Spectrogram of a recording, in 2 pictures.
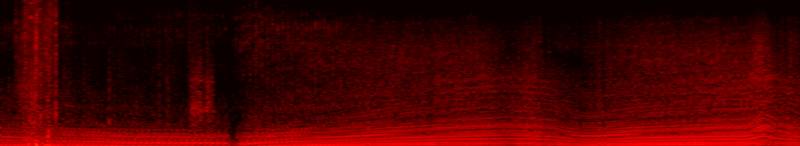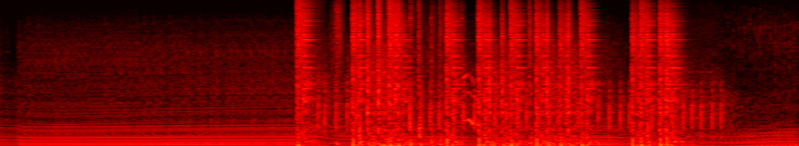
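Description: A large truck engine roars and revs up and down.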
